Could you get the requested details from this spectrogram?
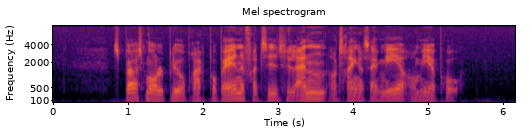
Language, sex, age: Danish, male, 62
